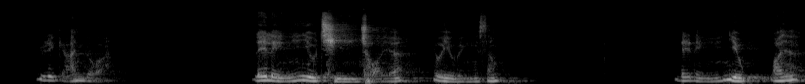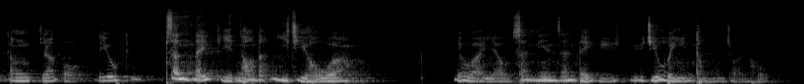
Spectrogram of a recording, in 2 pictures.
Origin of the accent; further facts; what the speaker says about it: Wong Tai Sin, Kowloon, Hong Kong; 因为我是在黄大仙出生，黄大仙成长，黄大仙庙后面就是我出世的地方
